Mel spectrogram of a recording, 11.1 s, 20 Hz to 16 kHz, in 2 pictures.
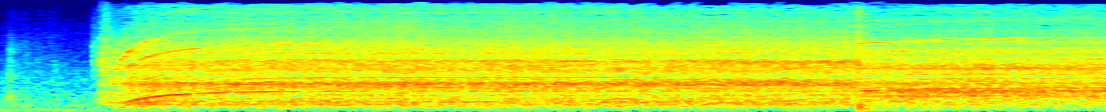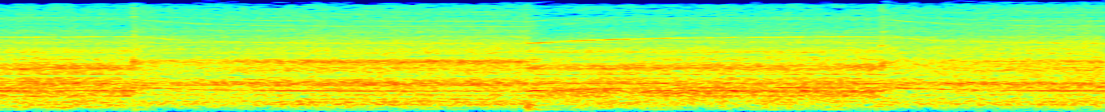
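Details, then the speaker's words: Multilaser 2-in-1 1000W vacuum HO03, usually drawing about 350-372 W: intake blocked by hand, whine jumps up in pitch as the motor unloads and draw drops further; strains the motor, which runs warm. "o time ficou mais econômico ainda mas não façam isso que force o motor gente é só uma curiosidade"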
